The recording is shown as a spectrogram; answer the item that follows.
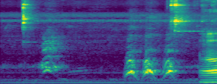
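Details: Cheondori's puppies at play give a short run of high yapping barks, three quick ones close together, then a louder, harsher yelp at the end, with a low steady hum under everything.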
